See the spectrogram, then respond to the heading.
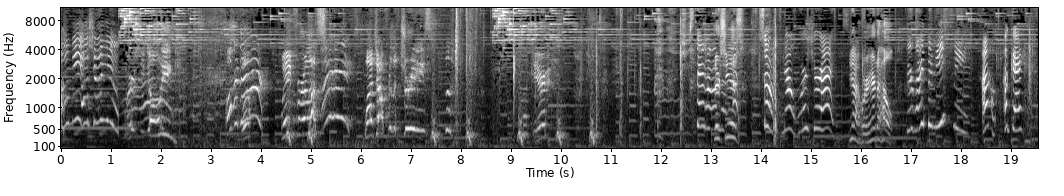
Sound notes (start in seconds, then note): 2.6 upbeat music playing; 8.4 fairy dust noises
